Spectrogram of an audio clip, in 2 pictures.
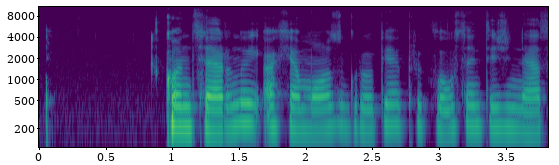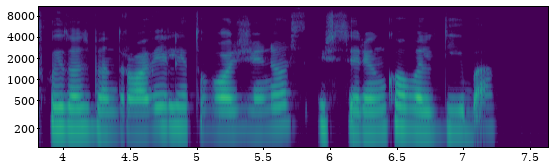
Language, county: Lithuanian, Alytus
